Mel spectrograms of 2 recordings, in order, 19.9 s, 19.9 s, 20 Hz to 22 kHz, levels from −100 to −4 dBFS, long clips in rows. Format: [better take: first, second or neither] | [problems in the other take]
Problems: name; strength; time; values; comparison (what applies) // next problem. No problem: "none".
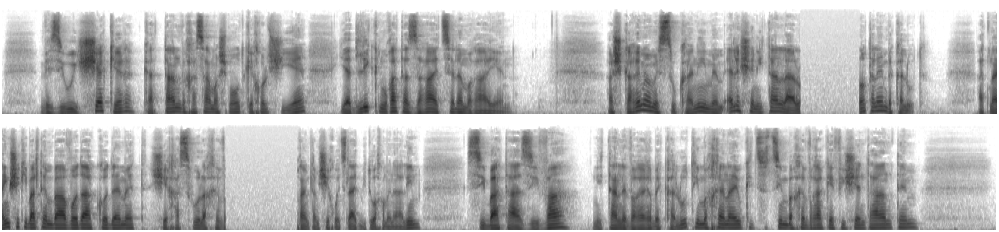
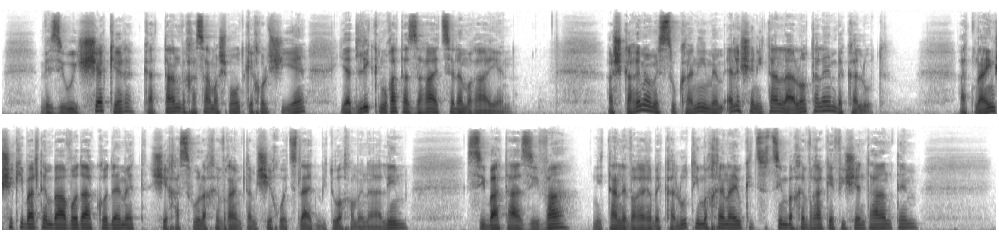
second | audio freezing; at 8 s for 0.5 s and at 12 s for 0.5 s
